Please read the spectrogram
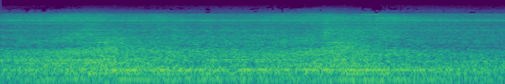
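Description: Steady engine drone with a low hum that grows louder about a second in and eases off near the end, like a motor passing by.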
